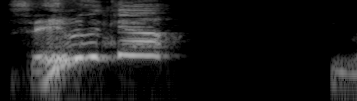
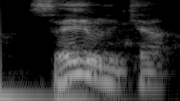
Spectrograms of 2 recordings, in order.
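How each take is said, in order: First: Very high, slow, squeaky incredulous "Savings account?"; exaggerated high-pitched disbelief; mock disbelief. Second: Said in the usual way. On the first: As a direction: stretch "account" up in mock shock. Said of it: "I don't know what the hell that is". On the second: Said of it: "repeats term, then incredulous".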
